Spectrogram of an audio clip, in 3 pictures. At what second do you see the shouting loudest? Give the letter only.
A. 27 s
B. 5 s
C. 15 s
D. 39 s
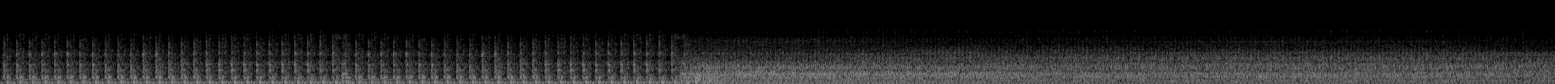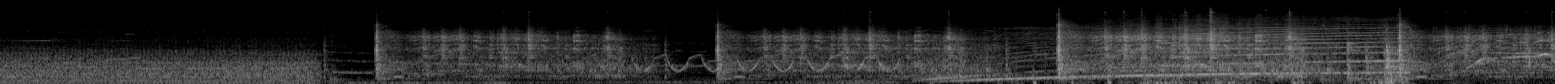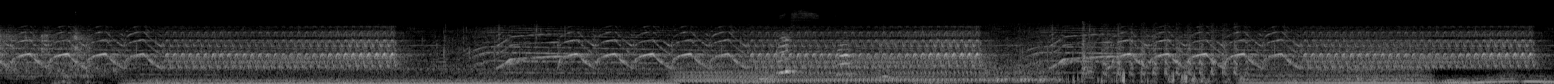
D.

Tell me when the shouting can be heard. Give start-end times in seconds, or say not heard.
38.7-40.2.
